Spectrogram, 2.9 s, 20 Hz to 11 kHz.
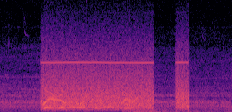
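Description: A UPS Boeing 757 cargo jet at Dallas-Fort Worth airport, a loud steady engine roar with a high whine that cuts off abruptly, then returns in a short burst.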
